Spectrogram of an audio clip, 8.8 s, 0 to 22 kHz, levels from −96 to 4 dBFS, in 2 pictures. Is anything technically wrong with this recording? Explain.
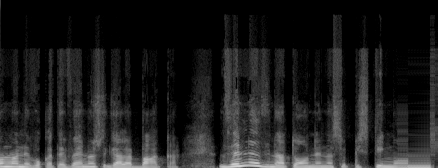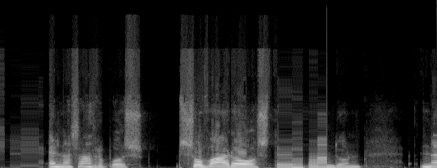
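Yes. Throughout the clip, the speech sounds hoarse and faintly robotic, with a muffled quality. This is Opus voice compression at 16 kbps in hybrid mode, working in 20 ms frames. The SILK linear-prediction coder handles the lower band, and a CELT layer covers content above 8 kHz. At such a low rate both layers are coded coarsely, so the excitation detail is lost. The damage is plainly audible.

From 3.99 to 4.81 s, just before "ένας άνθρωπος σοβαρός", the speech turns into a rigid, metallic buzz pitched at 66.8 Hz. It loosely tracks the speech but no longer sounds natural. This is robotic sound from repeated short buffers. The likely cause is that fresh audio stopped arriving, so the player kept replaying its last chunk while the real signal was skipped. A buzz at 66.8 Hz fits a buffer of about 15 ms, and essentially the whole stretch is repetition.

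The same buzz returns from 7.14 to 7.65 s, right after "ένας άνθρωπος σοβαρός", again at 66.8 Hz. Here most of the stretch, roughly 70 percent, is repeated, so some genuine sound slips through between the looped fragments.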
